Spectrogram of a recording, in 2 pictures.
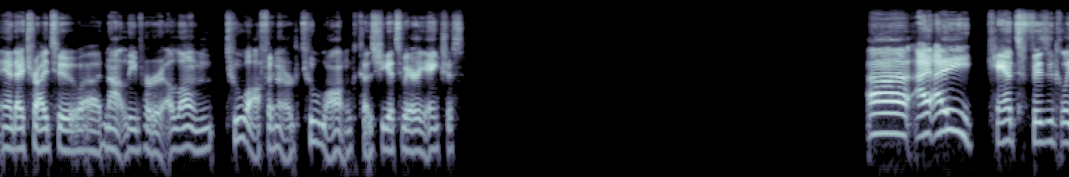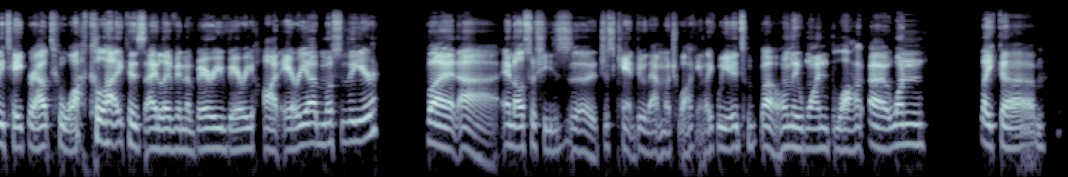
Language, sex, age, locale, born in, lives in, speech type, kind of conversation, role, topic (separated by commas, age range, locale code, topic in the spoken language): English, male, 20-24, en-US, United States, United States, conversation, unstructured, none, What are you most looking forward to this weekend?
